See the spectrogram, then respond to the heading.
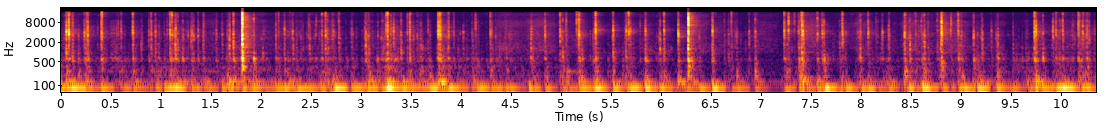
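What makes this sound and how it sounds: Both hands type on a black plastic computer keyboard with their fingertips and short nails, producing a steady run of quick, dry clicks with bright, short ticks. A constant low hum sits underneath the typing throughout.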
